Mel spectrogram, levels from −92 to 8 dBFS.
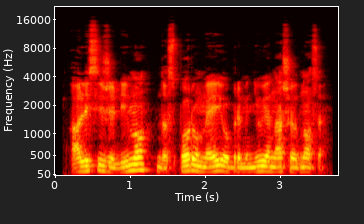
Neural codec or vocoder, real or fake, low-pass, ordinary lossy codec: none; real; 19.8 kHz; none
